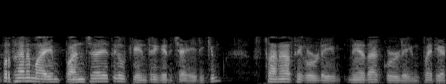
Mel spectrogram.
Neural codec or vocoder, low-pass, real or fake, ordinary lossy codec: none; 3.6 kHz; real; none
